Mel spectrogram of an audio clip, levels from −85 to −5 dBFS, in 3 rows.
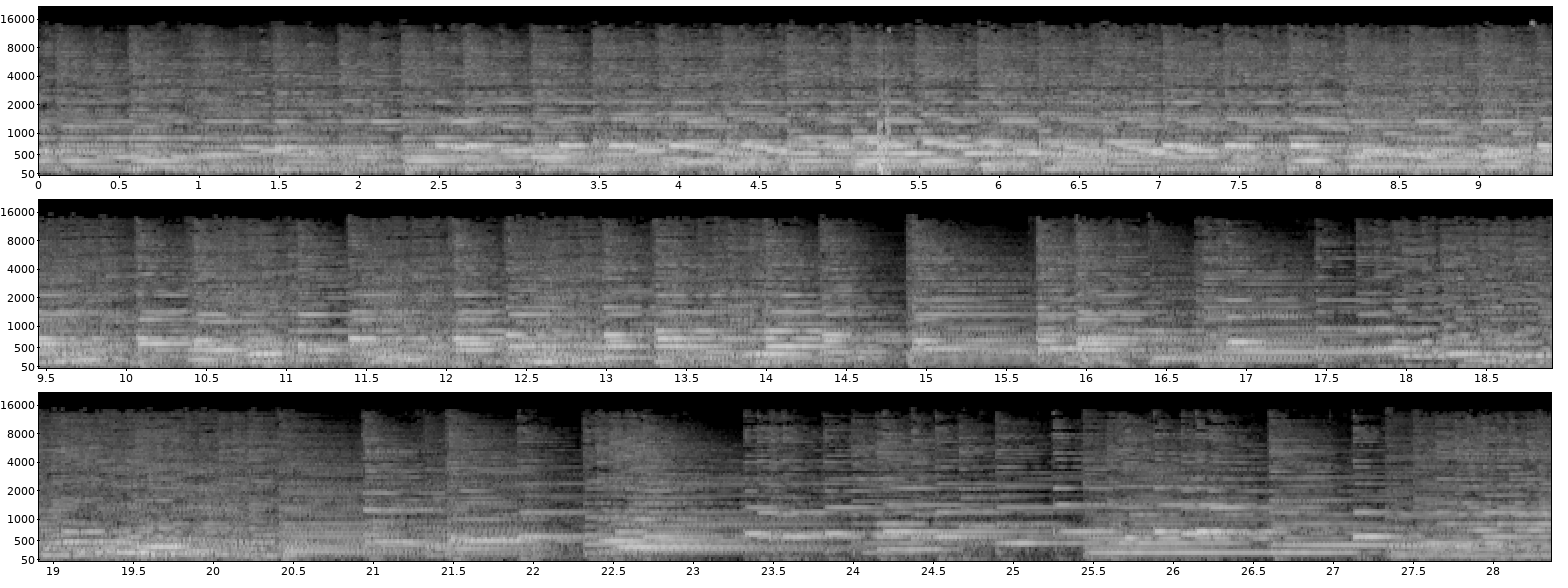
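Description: MP2 compression runs through the whole clip: the sound is dull, with a granular, gurgling edge as upper bands drop out and flicker. The cause is likely MPEG Layer II coding starved of bits, consistent with a stream of around 80 kbps.

DAB burbling follows at 5.24–5.31 s, 9.23–9.36 s, 12.54–12.67 s and 21.11–21.18 s: short blips of noise in single sub-bands. Bit errors, a small fraction of a percent, slipped through error correction and corrupted what sounds like a handful of frames each time.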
